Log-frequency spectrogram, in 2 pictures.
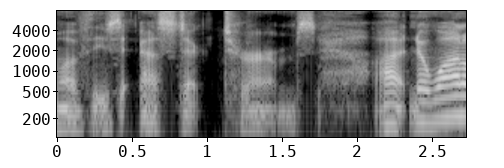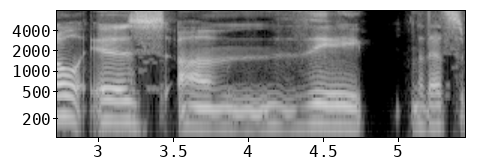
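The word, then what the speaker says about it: Nahuatl: look at some of these aztec terms uh niwal is the that's the pronunciation for the language of the aztecs it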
